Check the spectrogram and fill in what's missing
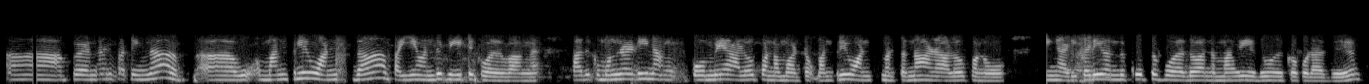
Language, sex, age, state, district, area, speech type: Tamil, female, 30-45, Tamil Nadu, Mayiladuthurai, rural, conversation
